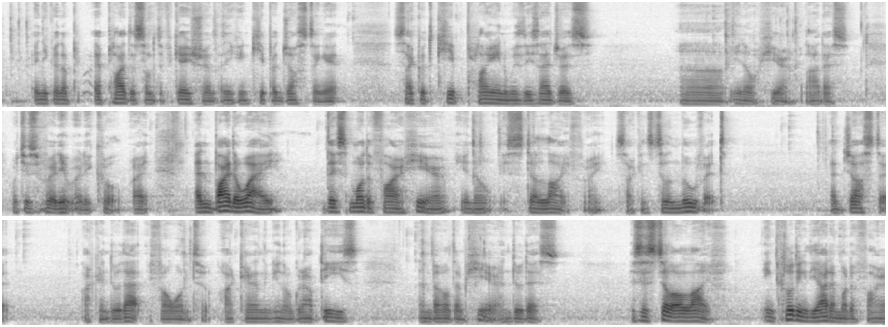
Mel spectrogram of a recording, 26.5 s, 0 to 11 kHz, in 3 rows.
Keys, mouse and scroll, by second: 0.2 ctrl+`, 1.3 click, 1.8 right click, 2.1 Tab, 2.7 click, 3.5 shift+click, 4.1 shift+click, 4.5 shift+middle click, 5.3 shift+click, 5.7 ctrl+b, 7.1 click, 7.2 Tab, 8.3 Tab, 8.3-9.8 middle drag, 8.3 shift+2, 10.3 click, 10.5 q, 11.9 click, 12.6 click, 12.9 q, 13.9 g, 13.9 z, 15.2 z, 16.7 click, 17.0 s, 17.8 click, 17.8 s, 19.1 middle drag, 19.5 Tab, 19.9 click, 20.6 shift+click, 21.0 ctrl+b, 21.8 click, 21.9 Tab, 22.7-24.7 middle drag, 22.7 shift+2, 25.0 middle click, 25.3 click, 26.0 click.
